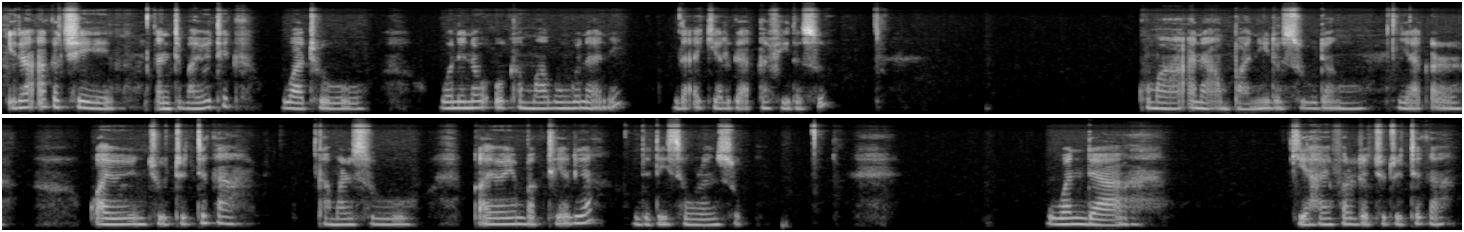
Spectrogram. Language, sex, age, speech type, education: Hausa, male, 30-45, spontaneous, secondary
